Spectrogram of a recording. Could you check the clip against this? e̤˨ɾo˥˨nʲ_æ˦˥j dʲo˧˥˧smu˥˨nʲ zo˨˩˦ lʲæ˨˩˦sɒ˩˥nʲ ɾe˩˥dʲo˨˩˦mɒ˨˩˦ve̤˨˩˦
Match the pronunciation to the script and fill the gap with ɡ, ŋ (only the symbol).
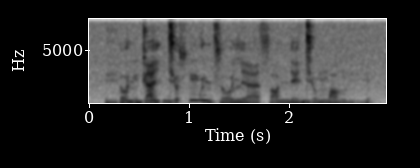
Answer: ɡ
